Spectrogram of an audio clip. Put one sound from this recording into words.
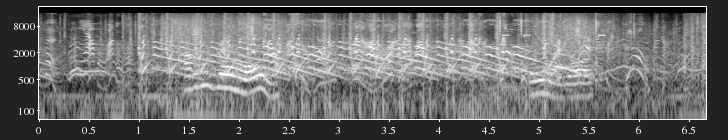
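Rapid rising whistling sweeps sound as small game creatures are thrown at a wall.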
